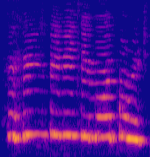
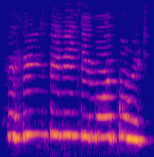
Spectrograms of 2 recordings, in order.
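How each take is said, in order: First: It is said in a tiny, high voice. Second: The same.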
